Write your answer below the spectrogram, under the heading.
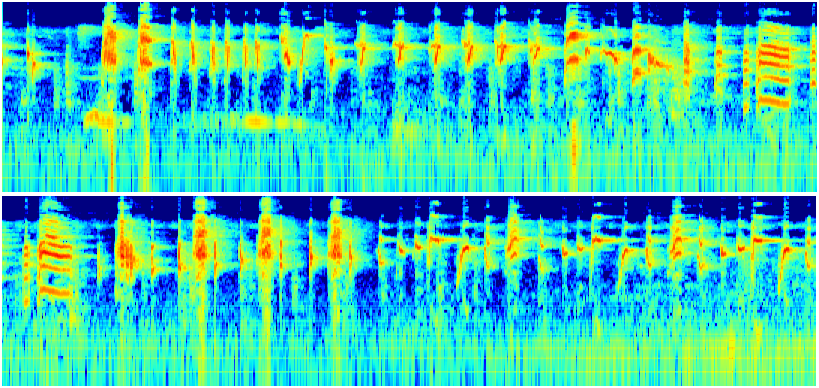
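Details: Cendet, the long-tailed shrike, in a full 'isian' repertoire meant for young birds to learn. Fast, continuous chattering runs with harsh rattles, rising and falling warbled phrases and squeaky notes go on without a break.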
